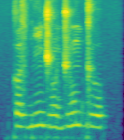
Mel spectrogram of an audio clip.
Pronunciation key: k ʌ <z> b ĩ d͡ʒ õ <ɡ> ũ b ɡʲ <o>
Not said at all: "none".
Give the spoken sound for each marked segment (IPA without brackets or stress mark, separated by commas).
z, d͡ʒ, o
